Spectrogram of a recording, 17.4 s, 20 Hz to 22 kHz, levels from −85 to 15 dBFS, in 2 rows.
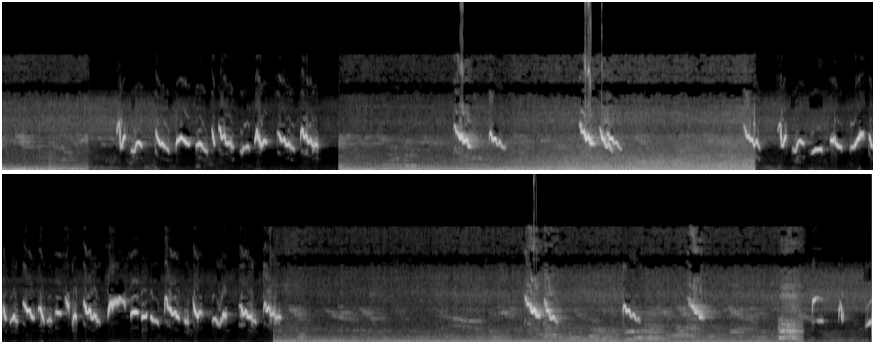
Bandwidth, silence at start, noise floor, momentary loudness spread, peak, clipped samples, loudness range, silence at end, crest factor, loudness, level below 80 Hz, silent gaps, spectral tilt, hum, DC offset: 15.5 kHz; 0 s; -39 dBFS; 22 LU; 0 dBFS; under 0.1%; 5 LU; 0 s; 18 dB; -12 LUFS; -50 dBFS; none; -1.5 dB/octave; none; under 0.1%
